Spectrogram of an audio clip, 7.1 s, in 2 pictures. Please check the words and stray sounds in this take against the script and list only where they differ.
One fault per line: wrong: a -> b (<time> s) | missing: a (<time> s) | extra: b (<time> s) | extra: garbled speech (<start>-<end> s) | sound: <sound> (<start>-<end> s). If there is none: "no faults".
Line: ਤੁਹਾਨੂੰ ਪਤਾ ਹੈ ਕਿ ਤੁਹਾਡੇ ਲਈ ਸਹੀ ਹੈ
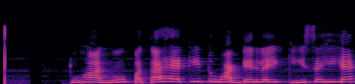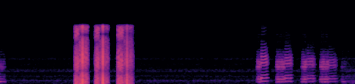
extra: ਕੀ (2.8 s)
sound: laugh (4.3-4.9 s)
sound: laugh (6.1-6.9 s)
